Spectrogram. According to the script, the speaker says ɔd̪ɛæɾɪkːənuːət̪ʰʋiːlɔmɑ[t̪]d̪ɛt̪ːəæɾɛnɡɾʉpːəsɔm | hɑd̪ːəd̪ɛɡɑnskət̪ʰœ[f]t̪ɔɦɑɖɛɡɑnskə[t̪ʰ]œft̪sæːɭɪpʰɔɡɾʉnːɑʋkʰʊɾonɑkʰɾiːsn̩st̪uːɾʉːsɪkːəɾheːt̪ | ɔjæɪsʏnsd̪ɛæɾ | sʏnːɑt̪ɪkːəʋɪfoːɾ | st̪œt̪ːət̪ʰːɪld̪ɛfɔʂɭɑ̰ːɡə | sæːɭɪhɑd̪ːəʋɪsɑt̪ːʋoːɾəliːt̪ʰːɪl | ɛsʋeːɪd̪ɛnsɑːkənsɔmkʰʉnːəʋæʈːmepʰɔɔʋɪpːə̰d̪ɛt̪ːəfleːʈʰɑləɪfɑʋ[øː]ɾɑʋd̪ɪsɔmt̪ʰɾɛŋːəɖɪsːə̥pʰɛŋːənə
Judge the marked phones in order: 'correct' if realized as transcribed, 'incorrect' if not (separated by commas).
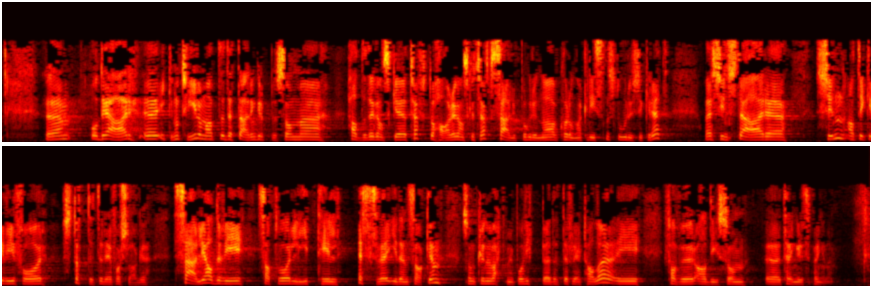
correct, correct, correct, correct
